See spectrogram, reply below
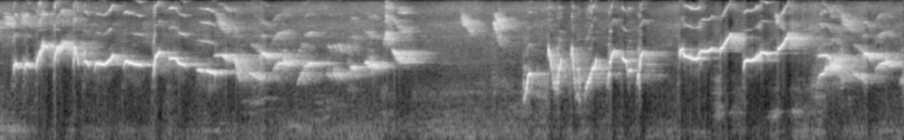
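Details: Greater green leafbird in full gacor song: a dense, nonstop stream of chattering, whistled and buzzy notes. Brief pauses break it, each followed by sharp upward-sweeping phrases.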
